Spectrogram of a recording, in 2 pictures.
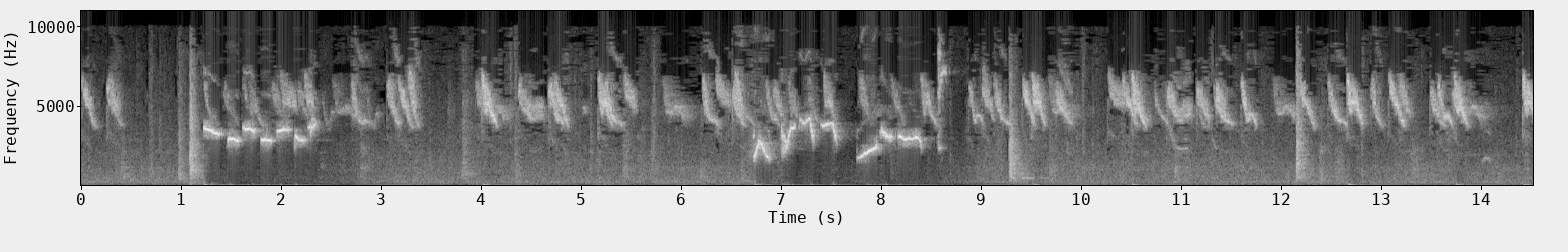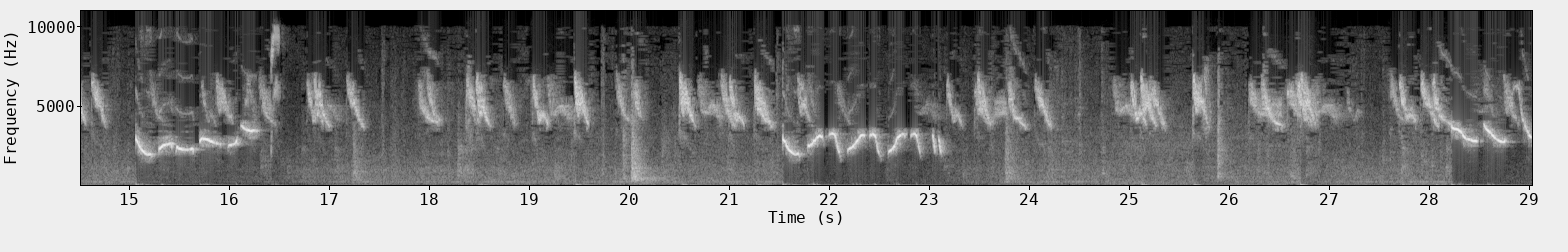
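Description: Caged songbird singing: a fast, unbroken run of high chirps, with a lower warbled phrase about every six or seven seconds.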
